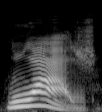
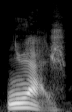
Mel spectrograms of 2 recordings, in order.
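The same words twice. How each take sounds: First: The word is said more slowly. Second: The word is said quickly. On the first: "Let me take it cool a little bit" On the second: "Somebody is saying I'm too fast"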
